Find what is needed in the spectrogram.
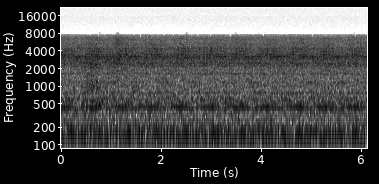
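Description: Steady background hiss with a constant low hum and a faint steady tone underneath, unchanging throughout: room tone from the recording microphone.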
